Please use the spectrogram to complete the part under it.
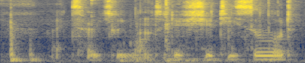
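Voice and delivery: soft whispered sarcasm; sarcastic whisper. Acted. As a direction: breathe it out sarcastically. Sarcastic aside after refusing.

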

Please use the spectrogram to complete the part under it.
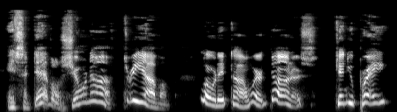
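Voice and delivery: put-on high, frightened boyish voice; terrified, pitch leaping up; shuddering fear. A narrator's reading. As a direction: panic in a high pitch, sure you're doomed. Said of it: "whispered with a shudder".

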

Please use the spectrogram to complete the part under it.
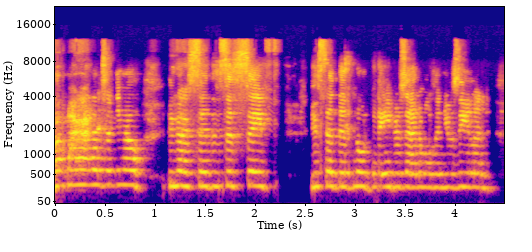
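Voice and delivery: high, loud panicked protest; frantic, high-pitched mock panic; retold terrified scream. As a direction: re-enact screaming in fright at the crew. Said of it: "So I scream".

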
